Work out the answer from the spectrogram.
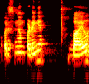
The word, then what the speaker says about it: Biot: है lecture number two और इसमें हम पढ़ेंगे बायो सेवट ल इसमें टी साइलेंट होता है दो साइंटिस्ट है बायो और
